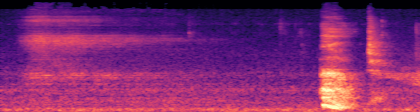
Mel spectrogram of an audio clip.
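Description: Slow breathing during a qigong exercise: faint, steady airflow for several seconds, then a sharp, close nasal snort-like inhale and a shorter second breath near the end.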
